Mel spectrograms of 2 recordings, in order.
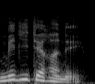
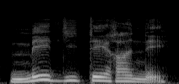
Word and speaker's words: Méditerranée: Okay, here final not pronounced, but then you pronounce this E at the end. Méditerranée.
